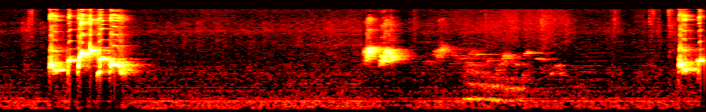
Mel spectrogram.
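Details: A red-whiskered bulbul of the Huë type, recorded in voice training, gives a loud chattering, warbled phrase, then a shorter bright burst a few seconds later, a soft lower note, and a final sharp chirp over a steady background hum.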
